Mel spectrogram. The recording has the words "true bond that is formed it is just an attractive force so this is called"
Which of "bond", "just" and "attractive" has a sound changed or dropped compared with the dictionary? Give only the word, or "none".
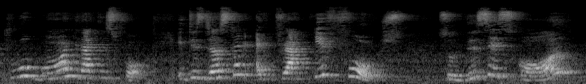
none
